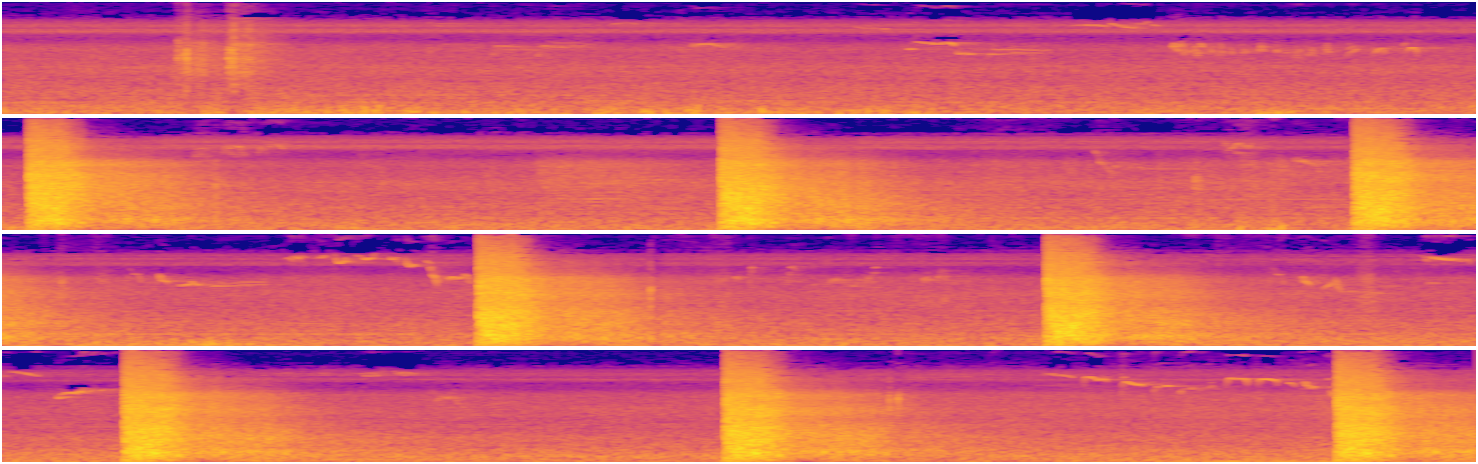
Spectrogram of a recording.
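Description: Eight pistol shots fired one at a time, roughly every three seconds, the first about seven seconds in. Each is a sharp report followed by a brief echo.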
